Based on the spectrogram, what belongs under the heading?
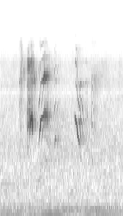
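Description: A song sparrow gives a few quick, bright chirping and slurred notes in two short bursts, over a steady low hum.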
